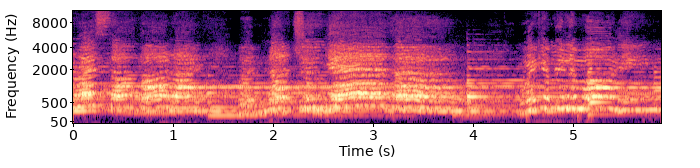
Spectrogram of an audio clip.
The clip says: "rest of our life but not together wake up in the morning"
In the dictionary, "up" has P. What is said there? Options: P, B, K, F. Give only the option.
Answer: B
